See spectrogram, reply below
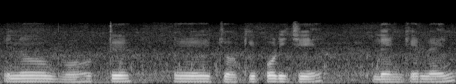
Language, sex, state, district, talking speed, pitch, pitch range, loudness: Odia, male, Odisha, Sambalpur, 105 wpm, 125 Hz, 120-135 Hz, -16 LUFS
